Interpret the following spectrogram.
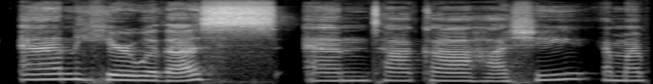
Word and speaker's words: Takahashi: Ant Takahashi. Am I pronouncing that correctly?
